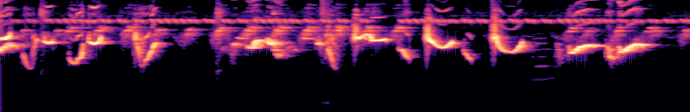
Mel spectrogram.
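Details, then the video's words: Male common iora singing vigorously, a song to provoke rivals: a rapid run of bright whistled notes, each dropping then rising in a hooked shape, repeated about twice a second with no pauses. "pancingan burung sirtu/cipoh gacor jantan bikin lawan ikutan gacor"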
